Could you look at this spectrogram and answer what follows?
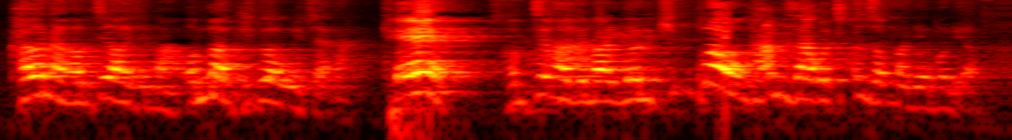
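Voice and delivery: loud, confident mother's proclamation; firm loud assurance, no doubt in it; bold declaration. Retold or imitated. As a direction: declare it boldly to the child. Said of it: "막 이러고 막 선포해".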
